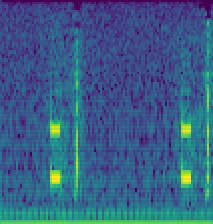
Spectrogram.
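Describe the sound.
Two short dual-tone beeps on a ham radio transmission, spaced about a second apart over a steady low hum, each followed by a brief burst of static.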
